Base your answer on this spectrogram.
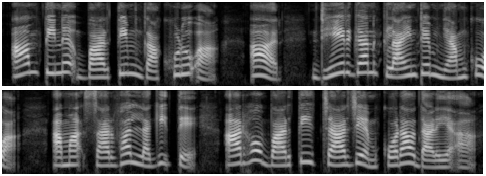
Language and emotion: Santali, neutral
